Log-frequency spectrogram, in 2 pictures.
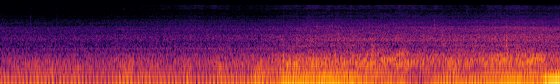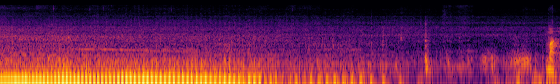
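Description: A motorcycle engine rumbles and revs throughout, with clattering and no animal voice.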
